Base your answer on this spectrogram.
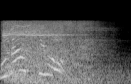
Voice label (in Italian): "un attimo", Italian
